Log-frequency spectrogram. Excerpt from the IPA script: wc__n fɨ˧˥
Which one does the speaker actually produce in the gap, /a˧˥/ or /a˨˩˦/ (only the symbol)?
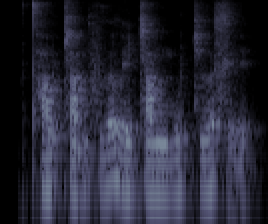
a˨˩˦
